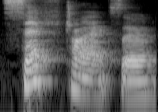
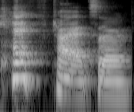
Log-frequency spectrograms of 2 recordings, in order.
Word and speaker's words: ceftriaxone: also even though a house says Seth triaxo which is how it's pronounced in the U.S Hugh Laurie would say kef tryaxon as it is in the UK scientists love playing with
